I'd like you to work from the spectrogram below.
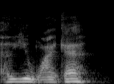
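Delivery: put-on English accent. Joking about reacting to someone on TV, said in an English accent. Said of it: "I'm speaking in an English accent".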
